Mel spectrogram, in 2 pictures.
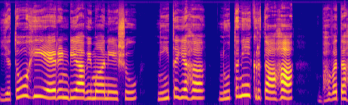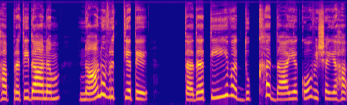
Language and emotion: Sanskrit, sad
